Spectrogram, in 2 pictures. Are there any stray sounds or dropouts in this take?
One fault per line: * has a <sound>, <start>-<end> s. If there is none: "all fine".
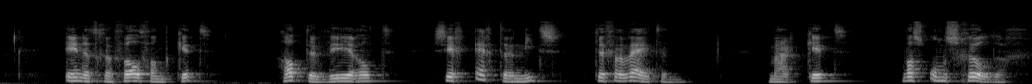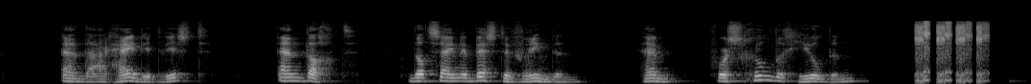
* has a laugh, 19.5-20.2 s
